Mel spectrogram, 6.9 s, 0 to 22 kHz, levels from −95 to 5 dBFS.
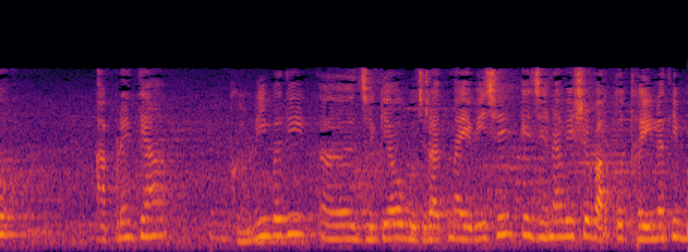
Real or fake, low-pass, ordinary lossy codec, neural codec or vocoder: real; 7.2 kHz; MP3, 32 kbps; none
